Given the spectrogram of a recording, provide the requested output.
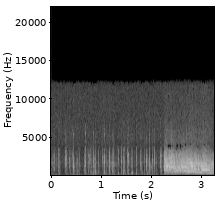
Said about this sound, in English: Hey, he's shooting at us.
